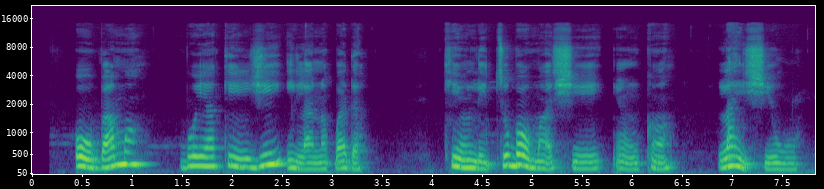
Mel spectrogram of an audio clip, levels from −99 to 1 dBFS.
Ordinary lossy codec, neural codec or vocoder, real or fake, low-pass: none; none; real; 14.4 kHz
